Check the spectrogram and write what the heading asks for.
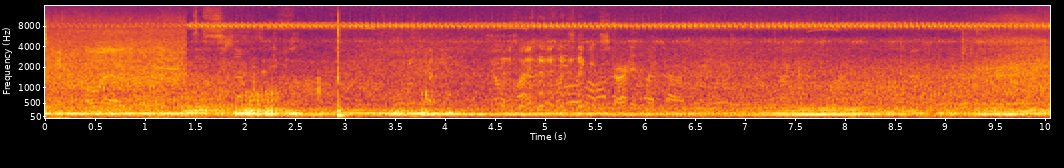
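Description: Car engines running at low revs, a steady low drone whose pitch wavers, with a sharp click about three seconds in.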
